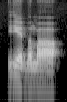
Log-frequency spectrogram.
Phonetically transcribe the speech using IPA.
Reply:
rʲ ɛ b ʌ m ɑ

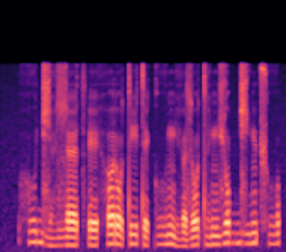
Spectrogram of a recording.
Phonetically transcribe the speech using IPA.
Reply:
h o̤˥ d͡ʑ ɛ̤˧ ɮ ɛ˧ t͡sʼ e˧ h ɤ˥ ɾ o˧ t i˥ t e˧ k o̤˥ ɲ e̤˧ ə̯ z o˥ t ɛ̤˥ ɲ ʑ o˥ b d͡ʑ i̤˥ ɲ ʈ͡ʂʰ o̤˥

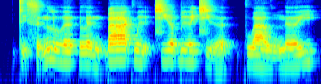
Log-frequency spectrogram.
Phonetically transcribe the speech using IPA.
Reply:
t̪ ḭ˧˨ s ə̰˧˥ n l u˧ ə̯ | l ə˨˩ n ɓ aː˧ k w ɨ̰˧˨ ə̯ t͡ɕ i˧ ə̯ ɓ ɨ˧ ə̯ t͡ɕ ɨ˧˩˨ ə̯ | k w a˨˩ w n əː˨˦ j

